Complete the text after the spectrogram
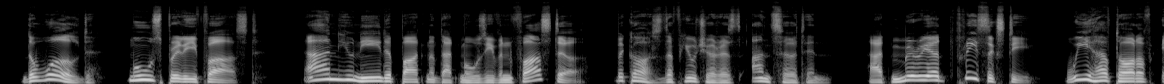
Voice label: english indian others

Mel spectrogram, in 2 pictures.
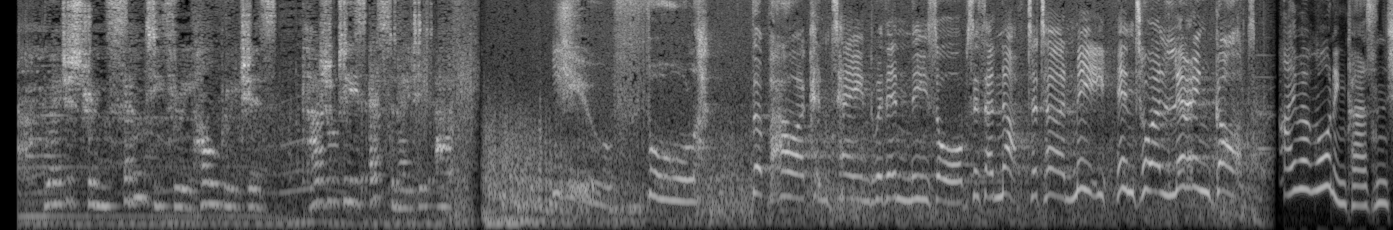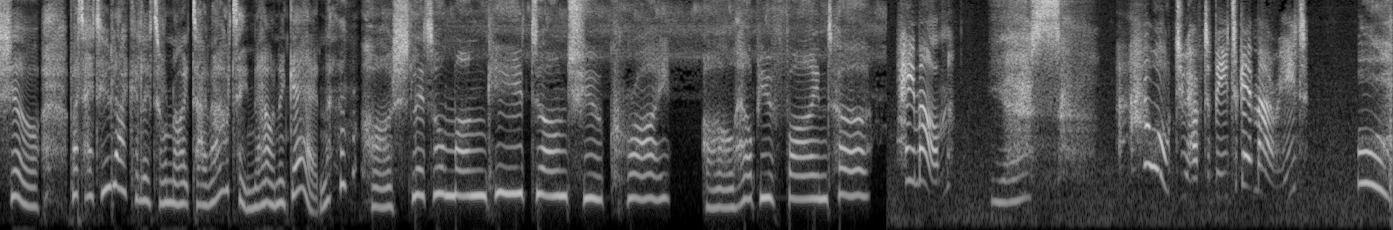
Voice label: english british animation

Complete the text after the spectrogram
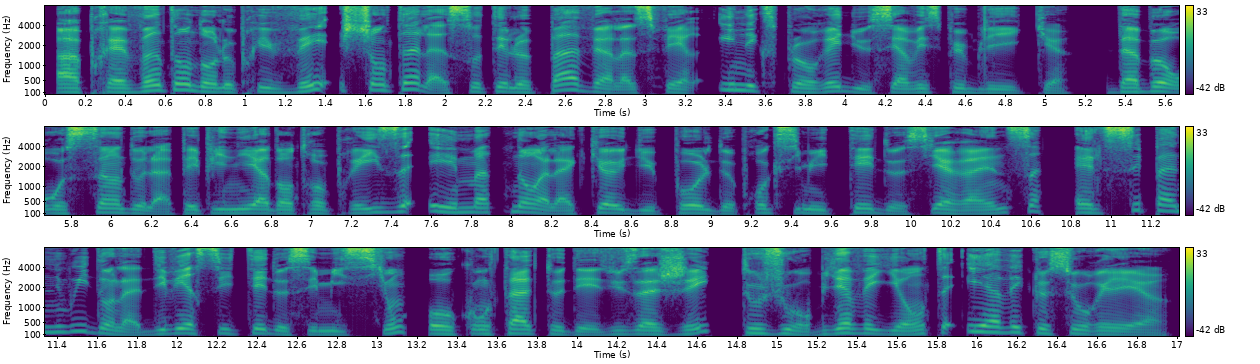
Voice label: french corporate videos

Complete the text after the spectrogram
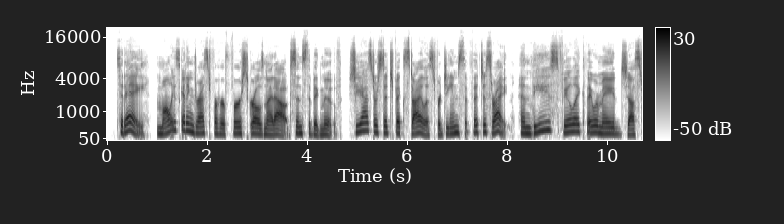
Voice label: english american explainer videos

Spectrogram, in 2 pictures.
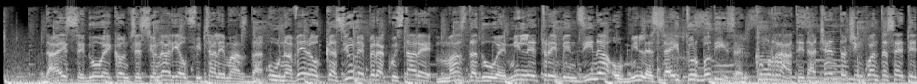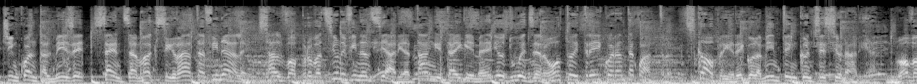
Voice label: italian

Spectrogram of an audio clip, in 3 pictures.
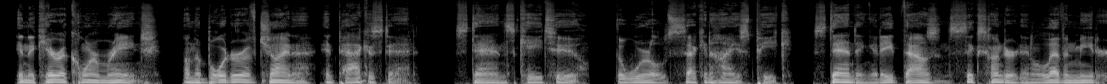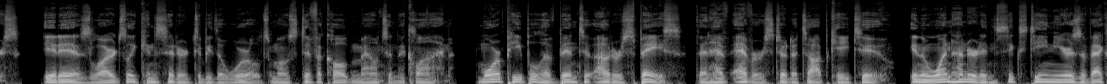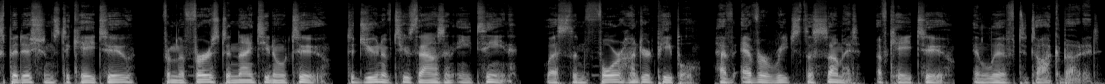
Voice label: english american documentaries

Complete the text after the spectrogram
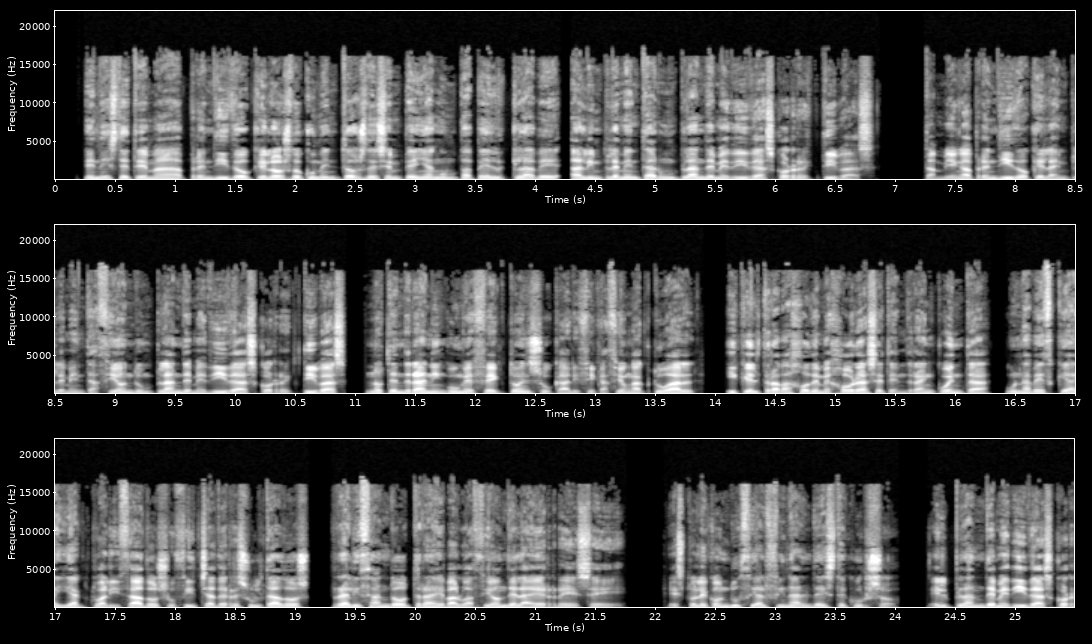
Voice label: spanish e-learning

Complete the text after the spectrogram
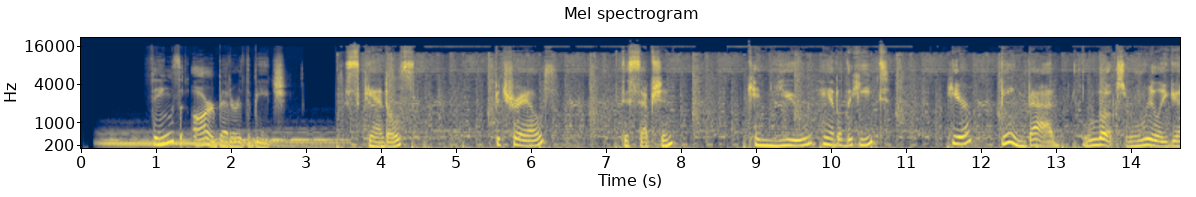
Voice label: english american tv shows

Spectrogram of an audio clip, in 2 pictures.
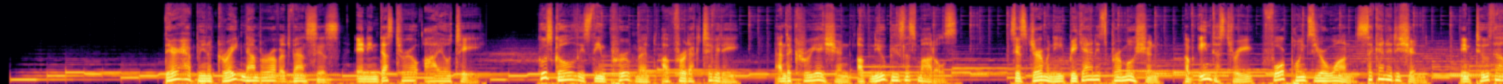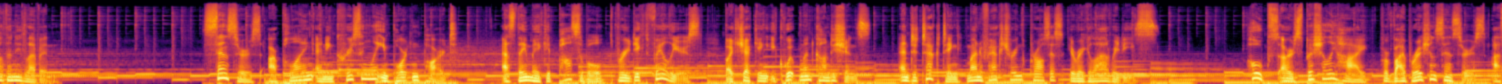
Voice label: english commercial

